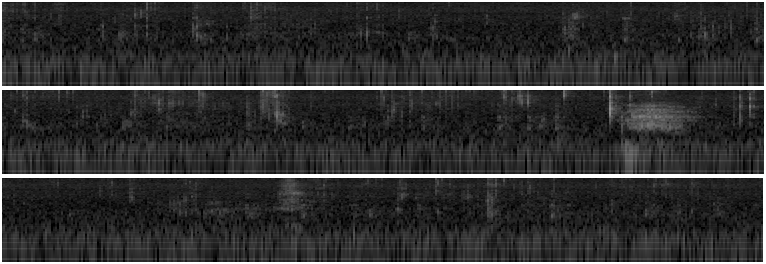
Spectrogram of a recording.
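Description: Faint close-miked chewing of rotisserie chicken, with scattered small wet mouth clicks, while fingers pull the chicken breast meat apart. A brief louder sound comes about seven seconds in.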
